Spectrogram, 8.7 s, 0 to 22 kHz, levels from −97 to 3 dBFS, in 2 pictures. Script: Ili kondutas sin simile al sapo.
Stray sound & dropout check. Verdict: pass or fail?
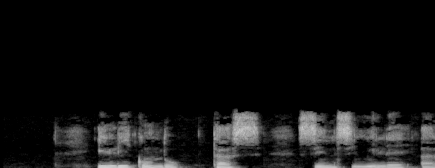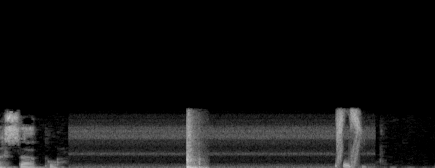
fail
